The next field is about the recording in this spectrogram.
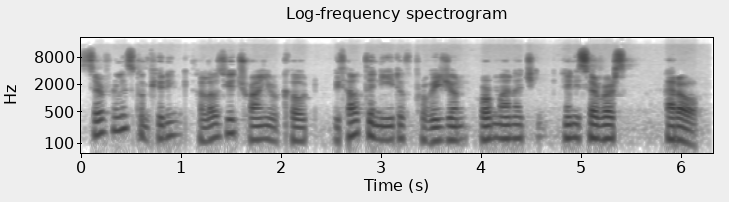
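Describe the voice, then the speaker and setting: Greek Cypriot man, 30s, tech presenter; clear, methodical delivery at a middle pitch. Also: brisk, a little mellow, slight background noise. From Cyprus. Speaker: conference presenter. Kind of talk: prepared conference talk.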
